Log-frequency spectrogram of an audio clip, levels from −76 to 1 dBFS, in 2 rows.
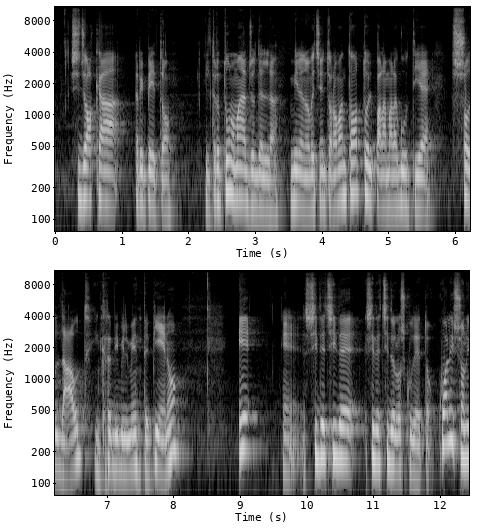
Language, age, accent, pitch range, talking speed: Italian, 30-49, native, 140-175 Hz, 115 wpm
